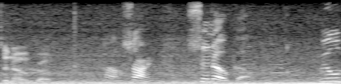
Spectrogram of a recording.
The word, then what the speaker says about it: Sunoco: It's pronounced Sunoco.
